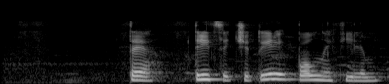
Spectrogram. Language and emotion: Russian, neutral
